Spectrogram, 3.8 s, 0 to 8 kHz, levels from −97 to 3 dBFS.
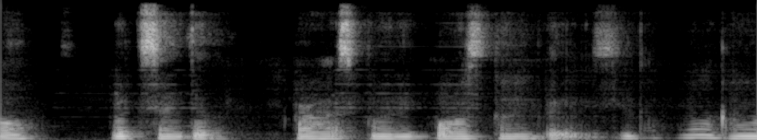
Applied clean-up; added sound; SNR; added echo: neural mask model DeepFilterNet 3.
